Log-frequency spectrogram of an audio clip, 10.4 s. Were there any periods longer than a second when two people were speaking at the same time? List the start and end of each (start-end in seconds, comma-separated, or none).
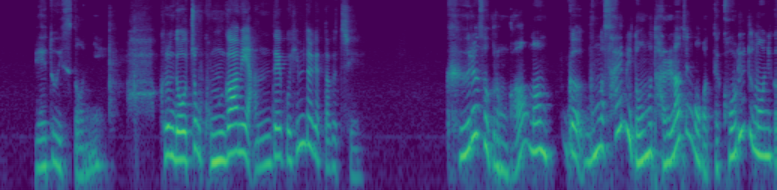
none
